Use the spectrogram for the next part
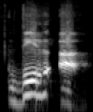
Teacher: विभ्रत स्वर कौन होता है विवत स्वर हमारा एक होता है जिसका उच्चारण करने में मुख पूरी तरीके से खुलता है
